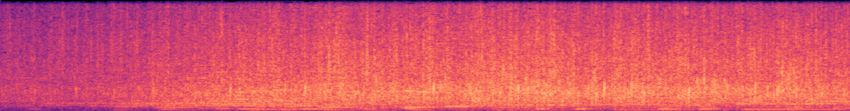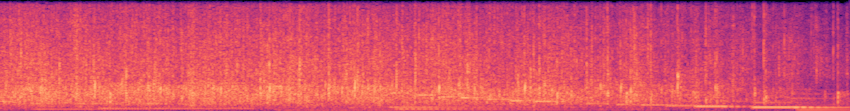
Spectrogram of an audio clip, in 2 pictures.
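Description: Studio audience applauding over the show's theme music. The applause swells over the first second, and applause and music cut off suddenly at the end.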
